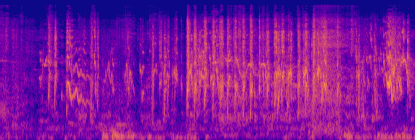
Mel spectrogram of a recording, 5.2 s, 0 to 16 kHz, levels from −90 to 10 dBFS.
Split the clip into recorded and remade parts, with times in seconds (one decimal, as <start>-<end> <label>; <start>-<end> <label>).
0.0-1.9 recorded; 1.9-5.2 remade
